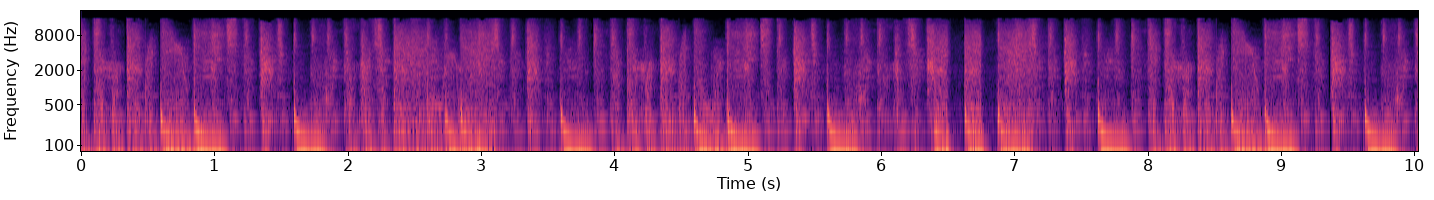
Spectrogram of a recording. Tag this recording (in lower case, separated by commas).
theme music, music, soundtrack music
